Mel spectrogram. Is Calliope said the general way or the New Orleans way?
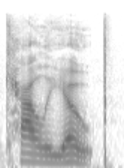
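New Orleans. It is said with the local New Orleans pronunciation. The speaker calls it wrong. "people from New Orleans say Calliope"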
